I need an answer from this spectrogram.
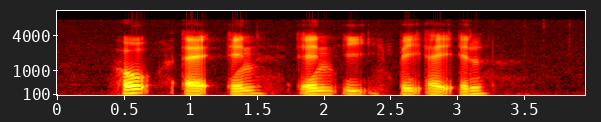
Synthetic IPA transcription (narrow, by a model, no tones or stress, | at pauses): ho̰ːɛ̰ːen | enḭːb̥e̝̰ːʔɛ̰ːel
